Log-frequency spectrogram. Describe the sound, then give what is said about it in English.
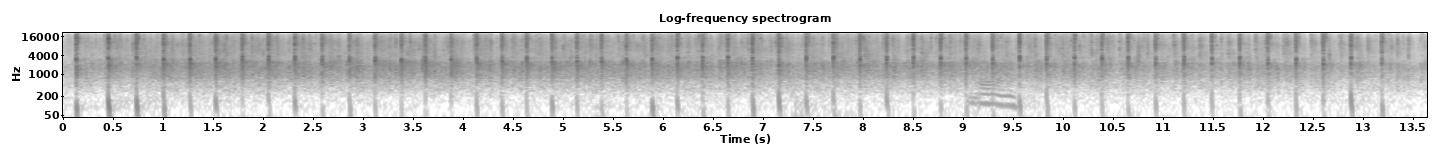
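Sustained audience applause for standing veterans of the armed forces, a dense crackle of many hands clapping steadily for over thirteen seconds, fairly loud throughout with sharp individual claps standing out above the wash. “our veterans of our armed forces, if you would please stand and we give you just a small token of our appreciation, some applause.”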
